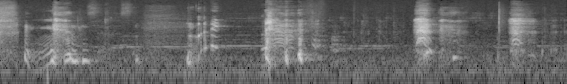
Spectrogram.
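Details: Person with hiccups: sudden, sharp, voiced catches in the throat, about three in seven seconds at uneven intervals, with some laughter; hiccups.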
